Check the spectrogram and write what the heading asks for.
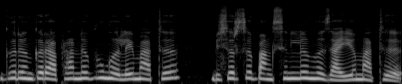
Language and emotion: Bodo, neutral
